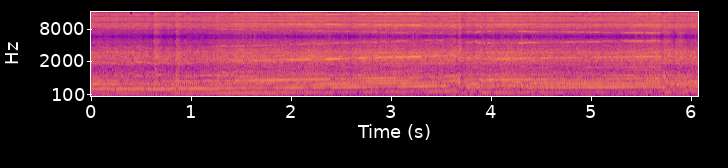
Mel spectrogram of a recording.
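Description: Porsche 997 RSR race cars at the 24 Hours of Dubai 2010 work through a very tight corner, their engines droning loudly and steadily, pitch shifting with a slight lift midway, with no talk over the sound.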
